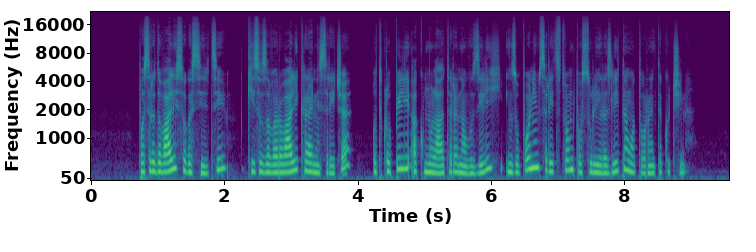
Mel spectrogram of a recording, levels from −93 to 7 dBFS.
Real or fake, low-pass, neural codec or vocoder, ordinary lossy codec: fake; 19.8 kHz; autoencoder, 48 kHz, 128 numbers a frame, DAC-VAE, trained on Japanese speech; none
